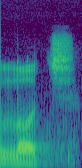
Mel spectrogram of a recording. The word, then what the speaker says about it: Lodge: untuk usaha penyewaan kamar yaitu logs tulisannya Lodge ya dibacanya lots yaitu usaha yang hanya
